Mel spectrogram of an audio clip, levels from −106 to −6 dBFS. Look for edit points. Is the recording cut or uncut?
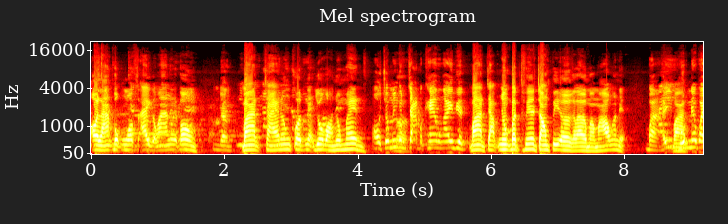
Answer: uncut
